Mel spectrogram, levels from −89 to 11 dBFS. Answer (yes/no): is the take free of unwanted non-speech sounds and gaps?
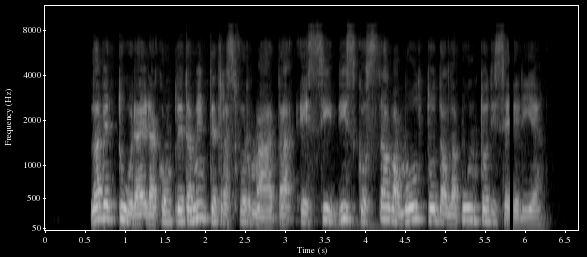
no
